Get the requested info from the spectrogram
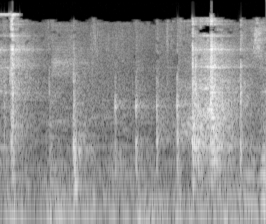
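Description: Kitchen utensils clinking and scraping on a worktop: a knife against a cutting board and dishes being handled, with a louder clatter about a second and a half in.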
